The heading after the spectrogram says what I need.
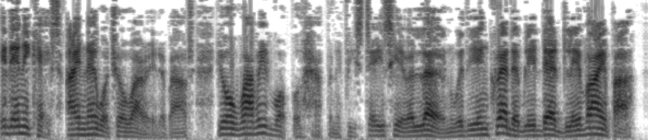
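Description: Guy putting on a fussy excited old snake scientist, voice bouncing up high, a bit husky. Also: no echo, muffled recording. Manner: excited and fussy, talking fast over others. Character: excitable eccentric older male snake scientist. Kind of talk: audiobook character voice.

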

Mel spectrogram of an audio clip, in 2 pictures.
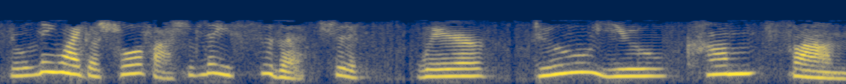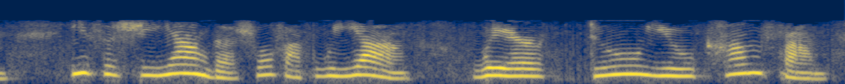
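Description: A woman co-hosting a bilingual radio English lesson, saying English phrases slowly and clearly and adding quick explanations. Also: a little high, animated. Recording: narrow lo-fi radio broadcast sound.

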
